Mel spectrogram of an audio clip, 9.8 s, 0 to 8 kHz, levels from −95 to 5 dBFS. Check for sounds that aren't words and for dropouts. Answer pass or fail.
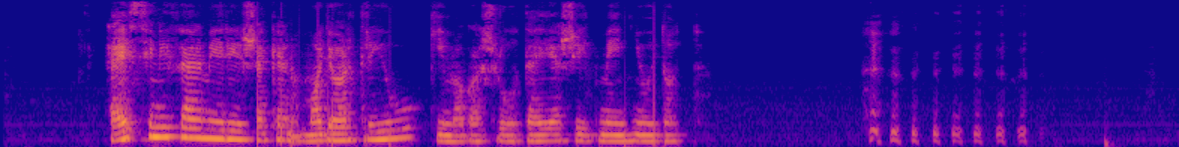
fail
